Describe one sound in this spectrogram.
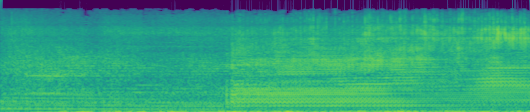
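Tyres squeal as a car slides on the track.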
